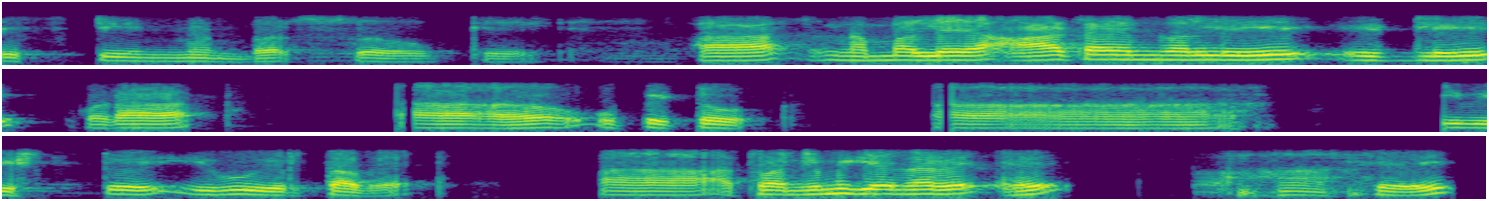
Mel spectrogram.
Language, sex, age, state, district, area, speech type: Kannada, male, 60+, Karnataka, Dharwad, rural, conversation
